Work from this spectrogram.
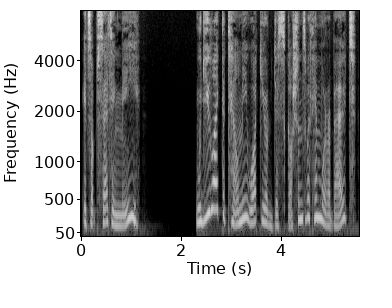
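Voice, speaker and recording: A woman voicing a calm, protective man who speaks in a measured, reassuring and sometimes grimly insistent way in an audiobook. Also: mid-range voice, no echo, clean studio sound. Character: calm, protective older man, steady and wry.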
